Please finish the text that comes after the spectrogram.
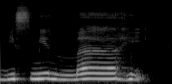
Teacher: Di lafaz Allah itu ujungnya adalah huruf H yang bersifat tebal.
